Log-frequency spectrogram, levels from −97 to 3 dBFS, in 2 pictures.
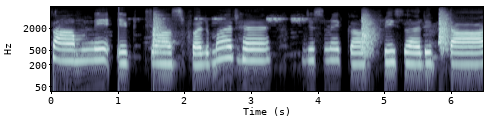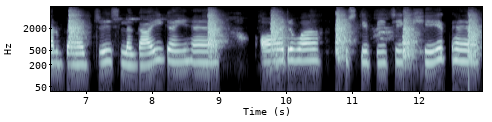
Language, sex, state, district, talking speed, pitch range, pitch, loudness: Hindi, female, Bihar, Gopalganj, 85 wpm, 215-265 Hz, 240 Hz, -15 LUFS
